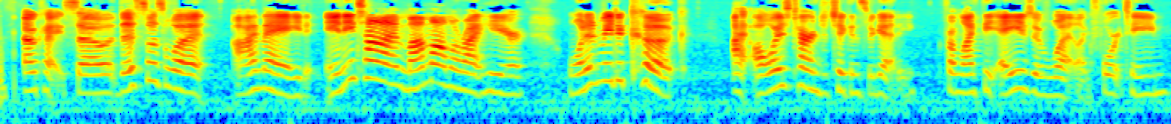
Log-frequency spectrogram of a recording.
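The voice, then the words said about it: Southern American accent. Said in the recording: “She's from the South, if you can't tell. ... I tend to talk more Southern whenever I'm nervous.”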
